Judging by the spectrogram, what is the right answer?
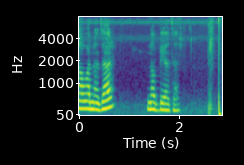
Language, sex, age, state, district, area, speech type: Nepali, female, 18-30, West Bengal, Kalimpong, rural, spontaneous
